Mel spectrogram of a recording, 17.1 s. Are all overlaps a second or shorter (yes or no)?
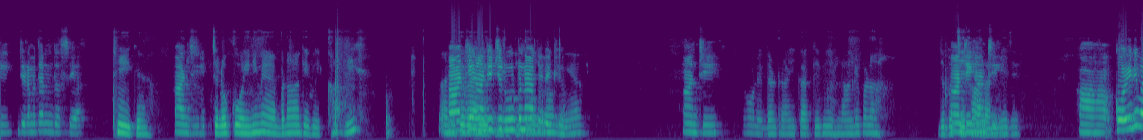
no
